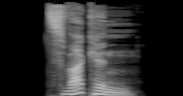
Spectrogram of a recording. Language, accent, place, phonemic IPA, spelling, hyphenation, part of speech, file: German, Germany, Berlin, /ˈt͡svakn̩/, zwacken, zwa‧cken, verb, De-zwacken.ogg
- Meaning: to pinch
